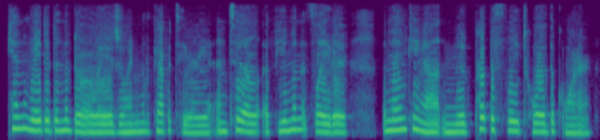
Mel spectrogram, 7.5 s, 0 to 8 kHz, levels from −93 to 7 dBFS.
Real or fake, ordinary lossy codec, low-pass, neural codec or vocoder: fake; AAC, 32 kbps; 7.2 kHz; codec, 16 kHz, 16 kbps, FunCodec, trained on Chinese and English, 50 frames a second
